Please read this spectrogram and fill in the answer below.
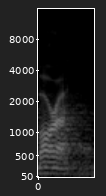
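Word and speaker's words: bara (בָּרָא): In the Hebrew, it's the verb pronounced bara, but it's the same Hebrew word used in Genesis 1:1.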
